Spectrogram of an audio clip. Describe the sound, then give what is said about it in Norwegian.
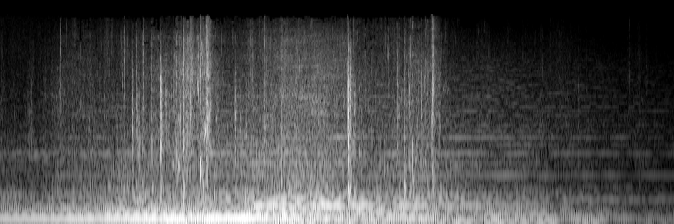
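Water laps and sloshes against a small wooden rowboat out on the water in irregular splashes over a steady low hum, the splashing settling and fading toward the end. “Og folk begynte etter hvert å lure på hva som egentlig foregikk der ute på vannet, blant måkeskrik og bølgeskvulp.”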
